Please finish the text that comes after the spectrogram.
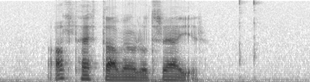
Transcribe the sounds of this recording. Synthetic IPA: a̰l̥t̪hɛht̪avɛwɾɔt̪ʰɾɛːjɪ̰ɾ̥

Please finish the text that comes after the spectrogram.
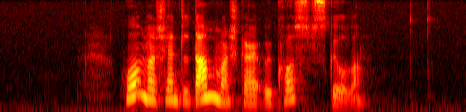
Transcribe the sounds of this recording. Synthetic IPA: hʊnʋɑːʃɛnt̪ʰl̩d̪ɑmmɑʃkæɹʔʉːkʰɔst̪skʉːlə̰

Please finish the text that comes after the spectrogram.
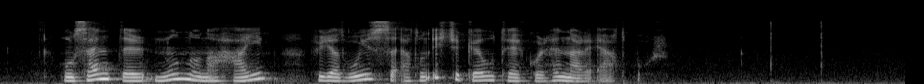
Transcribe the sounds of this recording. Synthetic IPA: hʊnsɛnt̪ɪɾnʊnɔnahajmfɪɾiat̪ʋʊjsa̰ʔæt̪hʊnʔɪht͡ʃəɡɛwt̪ʰeːkʊɾɦɛnːaɾə̰ʔæ̰ːt̪puɹ

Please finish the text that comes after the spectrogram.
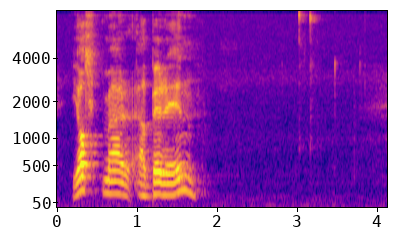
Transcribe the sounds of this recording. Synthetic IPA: jɑlpmæːɾɑt̪̚beːɾəɪn

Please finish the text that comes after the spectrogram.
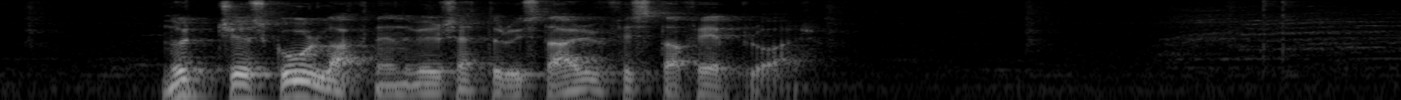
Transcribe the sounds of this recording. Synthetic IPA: nʉt͡ʃəskuːɹlɑknənʋɪɾʃɛt̪əɾuːist̪æɹʋfɪst̪ɑfeːbɾʉ̰ɑ̰ɹ

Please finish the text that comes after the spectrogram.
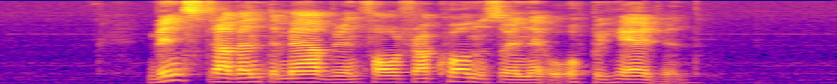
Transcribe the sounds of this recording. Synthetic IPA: ʋɪnst̪ɾɑʋɛnt̪əmeːʋɾənfɑːɾfɾɑːkʰoːnʊsɔɪnəʔo̰ːʔʊpiːheːɾə̰n

